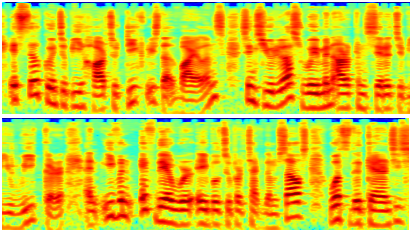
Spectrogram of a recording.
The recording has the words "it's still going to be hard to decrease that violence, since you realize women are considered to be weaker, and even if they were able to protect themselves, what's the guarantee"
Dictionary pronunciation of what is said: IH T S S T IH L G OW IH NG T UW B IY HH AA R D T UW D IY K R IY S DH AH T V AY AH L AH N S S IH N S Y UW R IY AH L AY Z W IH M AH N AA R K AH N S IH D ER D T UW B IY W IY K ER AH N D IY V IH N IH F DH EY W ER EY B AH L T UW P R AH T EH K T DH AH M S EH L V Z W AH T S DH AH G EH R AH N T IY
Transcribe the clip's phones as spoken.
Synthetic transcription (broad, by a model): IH T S S T IH L G OW IH NG T UW B IY HH AA R D T UW D IY K R IY S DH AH T V AY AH L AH N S S IH N S Y UW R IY L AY S W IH M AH N AA R K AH N S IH D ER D T UW B IY W IY K ER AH N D IY V IH N IH F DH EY W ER EY B AH L T UW P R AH T EH K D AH M S EH L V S W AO T S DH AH G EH R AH N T IY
